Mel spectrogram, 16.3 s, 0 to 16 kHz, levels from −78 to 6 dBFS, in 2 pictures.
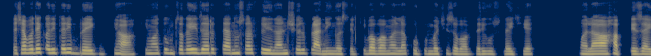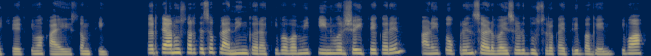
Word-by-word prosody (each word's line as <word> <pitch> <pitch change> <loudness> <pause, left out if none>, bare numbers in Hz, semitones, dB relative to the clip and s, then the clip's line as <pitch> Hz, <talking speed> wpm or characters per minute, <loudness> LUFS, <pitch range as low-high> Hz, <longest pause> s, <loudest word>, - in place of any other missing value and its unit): त्याच्यामध्ये 230 +4 +3
कधीतरी 240 +2 +3
ब्रेक 195 -3 0
घ्या 165 -1 -1 0.2
किंवा 205 0 -2
तुमचं 225 0 -2
काही 230 +1 +4
जर 230 0 +2
त्यानुसार 220 +1 +1
फायनान्शियल 205 0 +1
प्लॅनिंग 180 -3 +2
असेल, 165 -1 -4
की - - -11
बाबा 185 -1 +2
मला 185 0 -2
कुटुंबाची 175 0 -5
जबाबदारी 165 -2 -3
उचलायची 165 -1 -6
आहे, 165 - -2 0.6
मला 175 0 +5
हफ्ते 175 -2 +1
जायचे 165 -1 -2
आहेत 160 - -1
किंवा 180 -1 -1
काय 155 -1 +1
समथिंग. 165 -3 -3 0.5
तर 240 - +2
त्यानुसार 245 0 +6
त्याचं 250 +1 0
प्लॅनिंग 215 -2 +3
करा, 195 -3 0
की 200 - -11
बाबा 195 -1 +1
मी 210 +2 -1
3 210 -2 +2
वर्ष 210 -1 +1
इथे 220 0 +2
करेन 225 +6 +1 0.2
आणि 195 +1 -1
तोपर्यंत 200 +1 -2
साइड 215 -7 +3
बाय 190 0 +2
साइड 205 +1 -1
दुसरं 190 -2 -3
काहीतरी 185 +1 -3
बघेन 165 -2 -3
किंवा 200 +1 +5
195 Hz, 175 wpm, -23 LUFS, 175-215 Hz, 0.6 s, त्यानुसार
